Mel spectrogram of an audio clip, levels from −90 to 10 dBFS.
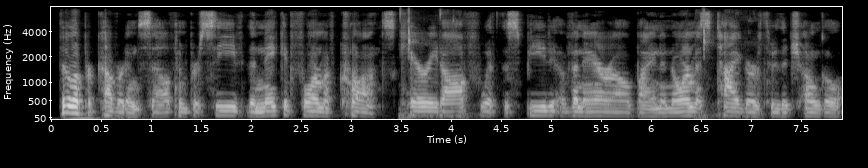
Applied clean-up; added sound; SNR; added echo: neural mask model DeepFilterNet 3.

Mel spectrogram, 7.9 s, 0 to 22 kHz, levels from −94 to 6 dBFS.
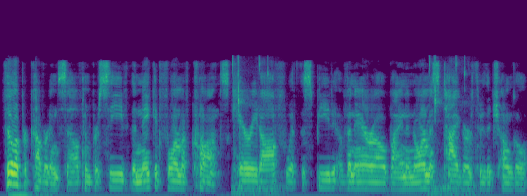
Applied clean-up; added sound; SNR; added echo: none; Raindrop; 16 dB; reverberation time 0.2 s.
